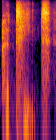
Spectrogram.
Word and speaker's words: petite: Okay, she's a petite woman. It's a French word, petite, and pronounced in kind of a French way.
